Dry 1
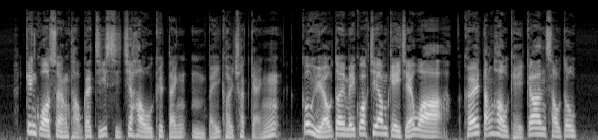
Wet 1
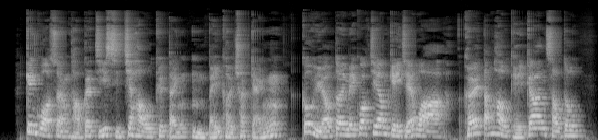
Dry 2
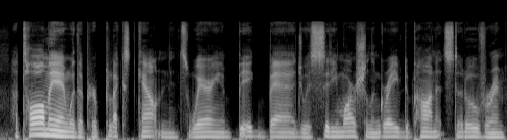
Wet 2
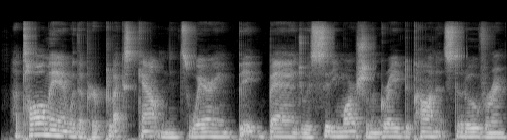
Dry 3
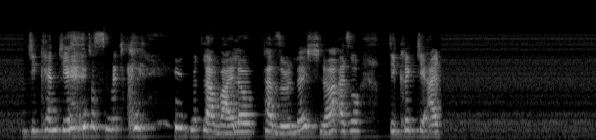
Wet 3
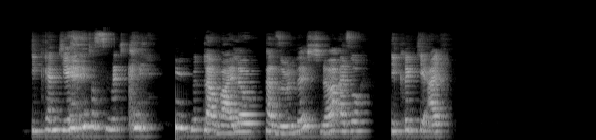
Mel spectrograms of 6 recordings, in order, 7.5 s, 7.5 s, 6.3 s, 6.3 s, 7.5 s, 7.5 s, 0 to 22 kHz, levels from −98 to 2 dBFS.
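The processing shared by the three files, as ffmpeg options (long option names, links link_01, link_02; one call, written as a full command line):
ffmpeg -i in.wav -filter_complex "[0:a]agate=range=-38dB:threshold=-49dB:ratio=16:detection=peak,acompressor=threshold=-28dB:ratio=4,asplit=2[link_01][link_02];[link_02]aecho=0:1:20|43|69.45|99.87|134.8:0.631|0.398|0.251|0.158|0.1[link_03];[link_01][link_03]amix=inputs=2:normalize=0,volume=7.5dB" out.wav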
